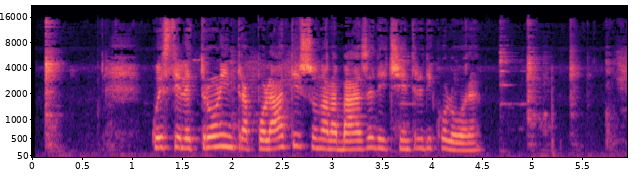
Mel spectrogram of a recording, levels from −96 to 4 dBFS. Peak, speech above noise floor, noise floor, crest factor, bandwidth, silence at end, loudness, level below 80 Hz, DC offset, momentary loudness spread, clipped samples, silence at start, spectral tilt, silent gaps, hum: -2 dBFS; 24 dB; -42 dBFS; 20 dB; 16.5 kHz; 0 s; -18 LUFS; -58 dBFS; under 0.1%; 18 LU; under 0.1%; 0.1 s; -1 dB/octave; none; none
